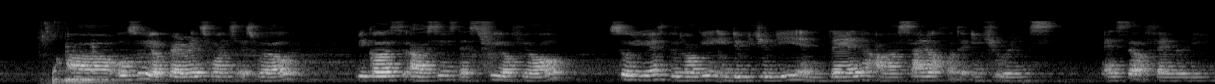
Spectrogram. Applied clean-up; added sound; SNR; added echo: none; Sink (filling or washing) / Water; 7 dB; reverberation time 0.6 s.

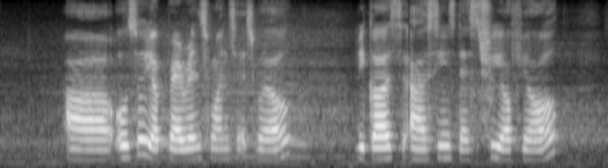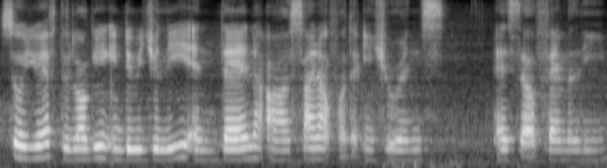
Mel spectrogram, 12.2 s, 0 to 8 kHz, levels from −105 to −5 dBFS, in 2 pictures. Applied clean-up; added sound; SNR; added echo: none; none; none; none.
